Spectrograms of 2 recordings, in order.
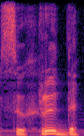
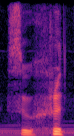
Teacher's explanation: If we have the word suhrud, which means friend, that dakara, that dental, is going to lose that voicing and become the dental dakara, turning it into suhrut.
